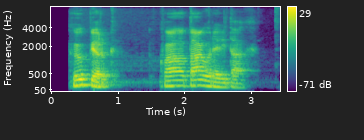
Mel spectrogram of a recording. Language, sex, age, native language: Icelandic, male, 30-39, Icelandic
